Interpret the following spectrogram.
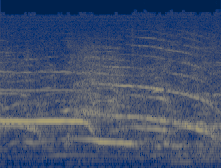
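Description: Several high voices whooping: long overlapping calls that hold and then slide down in pitch.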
